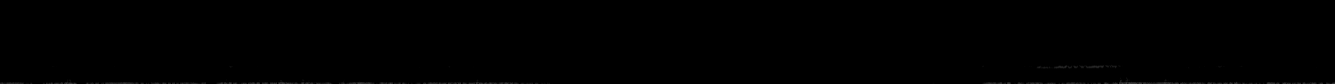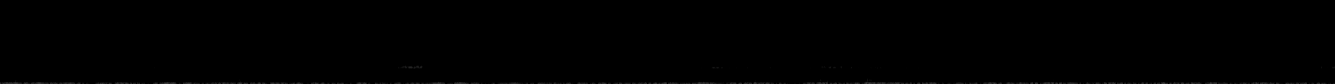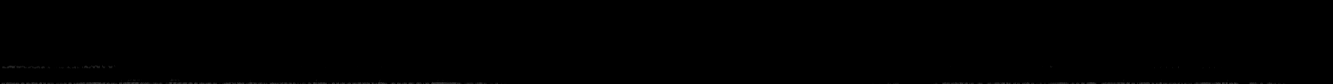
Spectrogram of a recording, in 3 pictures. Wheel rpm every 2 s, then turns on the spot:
110, 180, 50, 0, 80, 200, 200, 200, 130, 190, 200, 200, 200, 170, 190, 30, 0, 50, 120, 10.
38-40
